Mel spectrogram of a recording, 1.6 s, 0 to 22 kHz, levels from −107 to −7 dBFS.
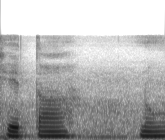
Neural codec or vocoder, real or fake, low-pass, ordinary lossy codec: none; real; none; none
